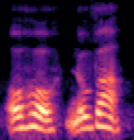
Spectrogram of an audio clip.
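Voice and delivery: slow, sneering oho in another voice; scornful slow jeer; mocking. A narrator's reading. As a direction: drawl it out to belittle her. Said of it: "హేళనగా అన్నాడు ప్రమోద్ కుమార్".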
